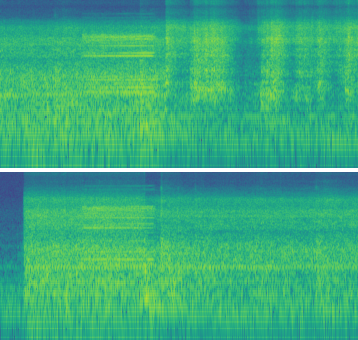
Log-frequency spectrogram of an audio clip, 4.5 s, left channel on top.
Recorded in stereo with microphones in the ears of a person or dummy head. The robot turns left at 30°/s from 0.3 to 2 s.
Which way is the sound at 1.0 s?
15° right (ahead or behind).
